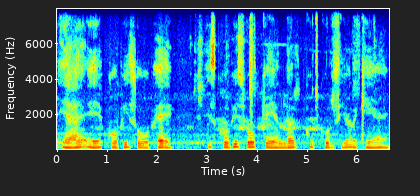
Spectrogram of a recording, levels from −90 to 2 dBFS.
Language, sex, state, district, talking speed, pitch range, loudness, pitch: Hindi, male, Uttar Pradesh, Saharanpur, 125 wpm, 115-135 Hz, -19 LUFS, 125 Hz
